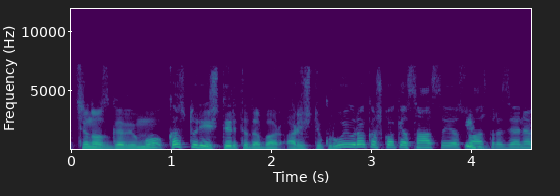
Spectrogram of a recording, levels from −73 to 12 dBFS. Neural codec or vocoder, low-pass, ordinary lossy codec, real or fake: none; 7.2 kHz; AAC, 64 kbps; real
